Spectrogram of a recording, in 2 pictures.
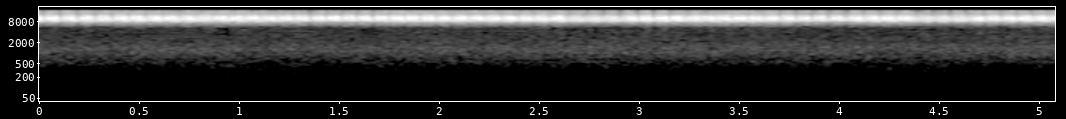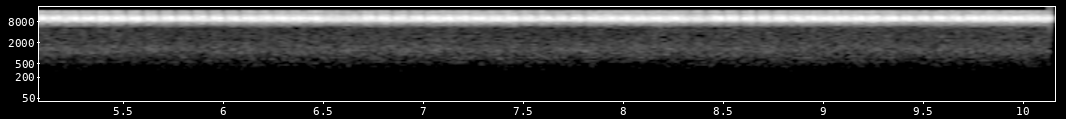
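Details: Crickets chirping in a steady, unbroken high-pitched trill of rapid even pulses, with no other sounds.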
